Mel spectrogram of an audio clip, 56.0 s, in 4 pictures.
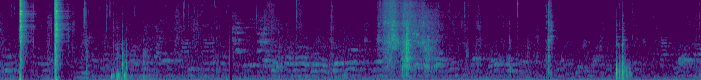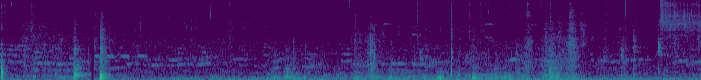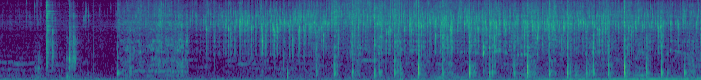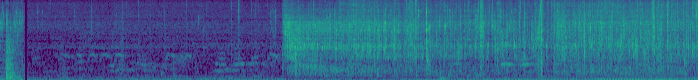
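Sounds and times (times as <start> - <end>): food sizzling in hot oil: 7.6 - 9.0, 27.2 - 56.0
metal spatula scraping wok: 7.6 - 9.0, 30.3 - 42.6.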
